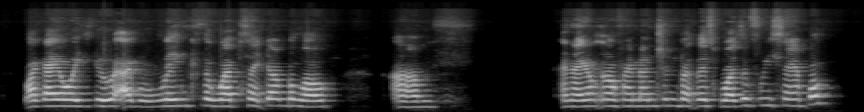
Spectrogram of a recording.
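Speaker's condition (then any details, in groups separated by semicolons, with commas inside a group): Cerebral palsy; both hands affected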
